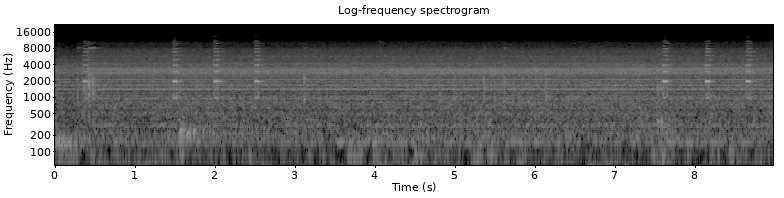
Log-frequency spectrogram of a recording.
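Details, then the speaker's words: Arrma Kraton 8S RC truck: three quick high beeps from the ESC, repeated, with power loss in first gear and gears fine; owner suspects armature loose or broken motor. "three beeps coming out of the esc"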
